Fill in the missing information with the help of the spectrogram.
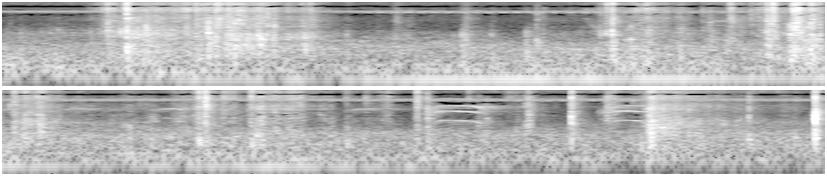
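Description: Cacao tree leaves and branches rustling in short bursts as they are handled and cut with hand pruning shears, with a few sharp clicks. A bird chirps a few times about eight seconds in.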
